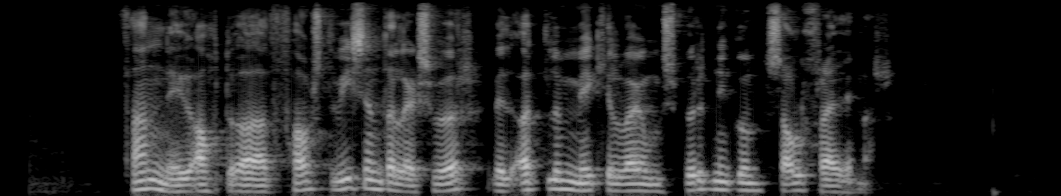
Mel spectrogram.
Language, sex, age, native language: Icelandic, male, 60-69, Icelandic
